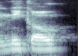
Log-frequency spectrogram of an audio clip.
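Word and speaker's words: Neko: it's entitled the city son of nico uh and you spell that n-e-k-o and it's available for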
